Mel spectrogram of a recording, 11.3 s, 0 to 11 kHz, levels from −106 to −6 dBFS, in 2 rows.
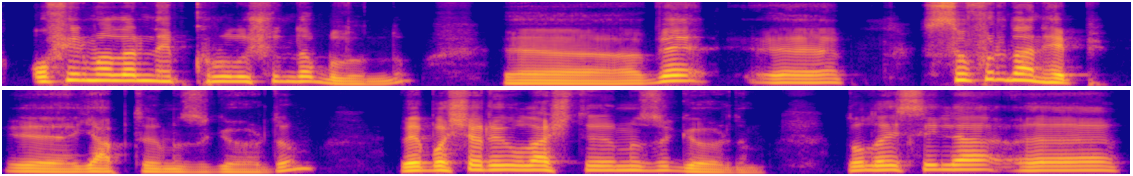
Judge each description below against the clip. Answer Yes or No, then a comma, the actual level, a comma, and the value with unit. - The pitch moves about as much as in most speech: No, wide, 7.8 semitones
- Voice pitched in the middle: Yes, medium, 160 Hz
